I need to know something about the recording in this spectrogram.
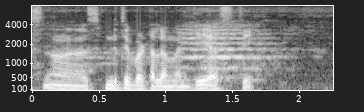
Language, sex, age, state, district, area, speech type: Sanskrit, male, 18-30, Karnataka, Uttara Kannada, urban, spontaneous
